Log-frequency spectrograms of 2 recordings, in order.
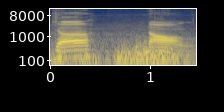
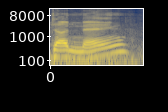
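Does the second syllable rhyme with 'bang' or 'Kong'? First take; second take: Kong; bang. First: The second syllable has an 'o' vowel, like Kong. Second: The second syllable has an 'a' vowel, like bang. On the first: This is how the speaker hears locals say it. "what I hear is da nong, like that rhymes with Hong Kong" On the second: This is how viewers think locals say it. "You guys think they say da nang"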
